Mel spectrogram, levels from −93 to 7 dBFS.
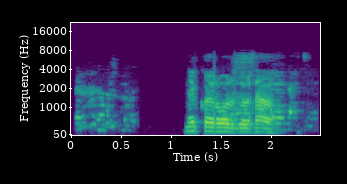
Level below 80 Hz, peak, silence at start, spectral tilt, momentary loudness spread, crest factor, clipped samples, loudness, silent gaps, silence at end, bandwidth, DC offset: -60 dBFS; -2 dBFS; 0.05 s; -5.5 dB/octave; 18 LU; 16 dB; under 0.1%; -16 LUFS; 0.85-1.00 s; 0.2 s; 7.6 kHz; under 0.1%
